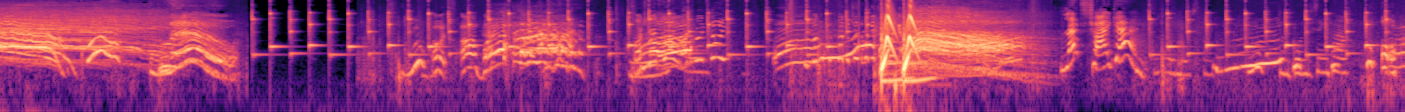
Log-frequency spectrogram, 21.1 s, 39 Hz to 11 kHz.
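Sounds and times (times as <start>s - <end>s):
children's bell-like music: 3.8s - 14.2s, 17.2s - 21.0s.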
